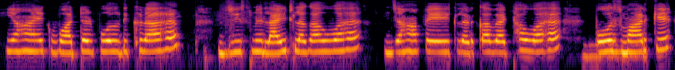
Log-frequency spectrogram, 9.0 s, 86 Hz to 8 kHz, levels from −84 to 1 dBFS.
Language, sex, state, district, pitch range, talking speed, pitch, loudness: Hindi, female, Bihar, Samastipur, 275-295 Hz, 145 wpm, 285 Hz, -15 LUFS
